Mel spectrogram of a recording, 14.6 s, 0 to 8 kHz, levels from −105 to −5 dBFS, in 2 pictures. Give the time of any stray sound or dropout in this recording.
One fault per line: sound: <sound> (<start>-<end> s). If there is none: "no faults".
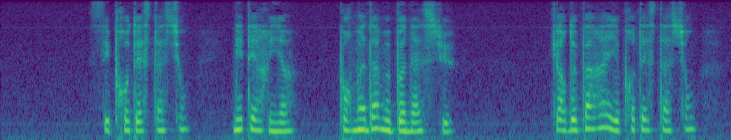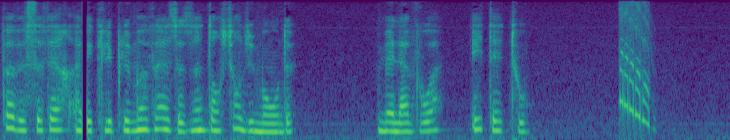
sound: dropout (8.1-8.2 s)
sound: chirp (13.5-13.9 s)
